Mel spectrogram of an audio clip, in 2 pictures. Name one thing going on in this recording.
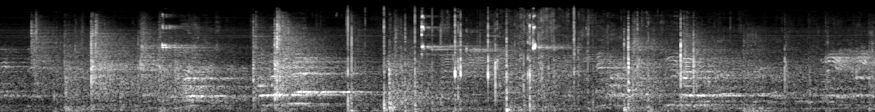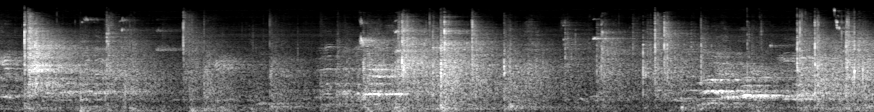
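Hockey sticks clack against a ball on a hard floor in a large echoing gym.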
